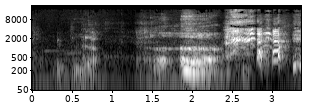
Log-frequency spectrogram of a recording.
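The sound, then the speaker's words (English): A loud belch, a rough, low, growling burst that swells and holds for over a second before trailing off in a few uneven gulps. “your tremendous belching, sir?”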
